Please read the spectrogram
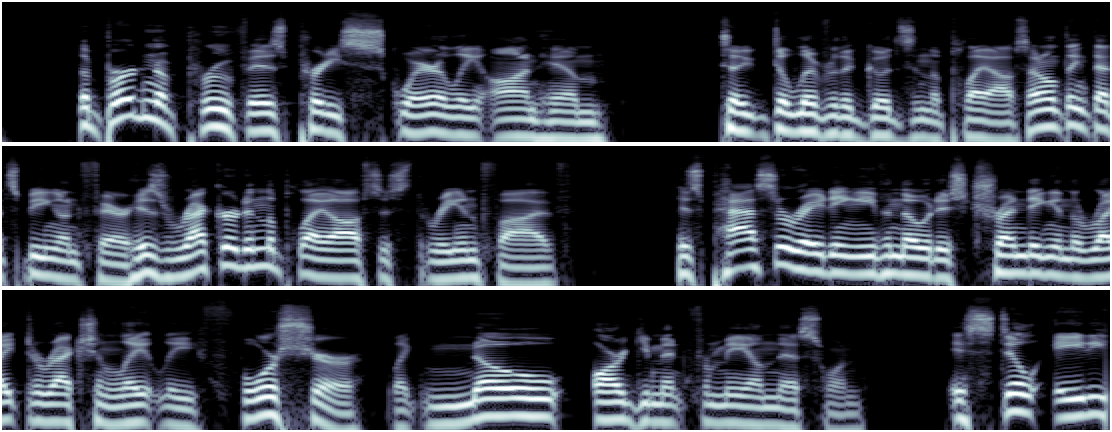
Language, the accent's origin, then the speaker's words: English; Montour, Pennsylvania, United States; I'm from Montour, but whatever.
